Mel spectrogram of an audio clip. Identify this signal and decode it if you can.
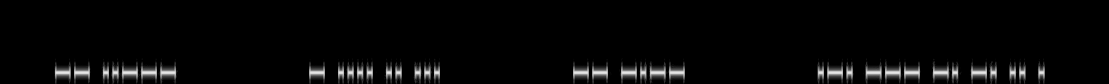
Morse code, heard as a keyed tone, about 25 wpm, 550 Hz. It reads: M2 THIS MY RONNIE
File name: Ultimate Word List / 25WPM Ultimate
